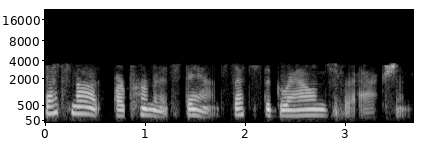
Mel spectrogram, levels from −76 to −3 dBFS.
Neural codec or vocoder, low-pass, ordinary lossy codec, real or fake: none; 3.6 kHz; MP3, 32 kbps; real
